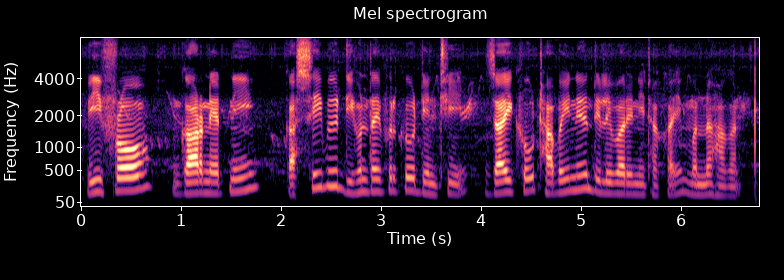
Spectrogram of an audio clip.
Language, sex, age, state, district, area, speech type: Bodo, male, 45-60, Assam, Kokrajhar, rural, read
